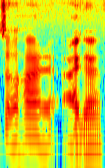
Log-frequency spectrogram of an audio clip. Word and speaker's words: Zohar Argov: So in the couple days I've been here, I've really gotten into this guy Zohar Argov.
